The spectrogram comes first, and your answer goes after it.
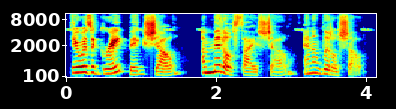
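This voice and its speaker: A woman narrating a children's storybook aloud in an expressive storytelling manner. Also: fairly high pitch, moderate pace. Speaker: storybook reader.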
